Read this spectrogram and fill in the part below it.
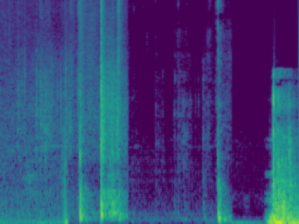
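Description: A football thumps when kicked.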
